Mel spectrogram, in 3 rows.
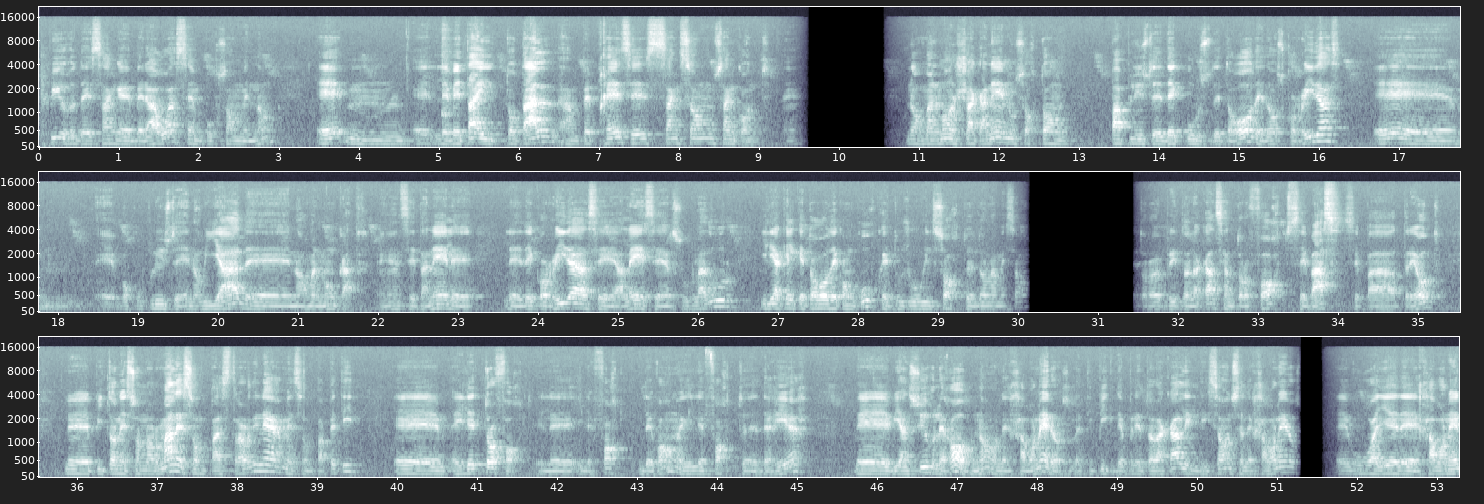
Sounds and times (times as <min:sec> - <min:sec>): Speech: 0:00.0 - 0:09.6, 0:10.8 - 0:30.2, 0:31.5 - 0:53.2.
